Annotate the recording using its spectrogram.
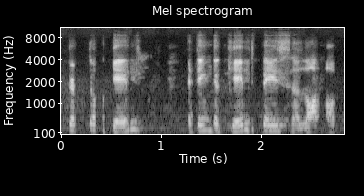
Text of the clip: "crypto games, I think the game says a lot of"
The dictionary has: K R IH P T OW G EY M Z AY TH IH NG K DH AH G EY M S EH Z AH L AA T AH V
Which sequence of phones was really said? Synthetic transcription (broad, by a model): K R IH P T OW G EY M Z AY T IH NG K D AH G EY M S EH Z AH L AA T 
